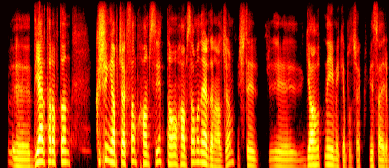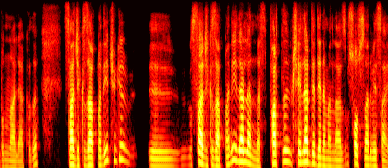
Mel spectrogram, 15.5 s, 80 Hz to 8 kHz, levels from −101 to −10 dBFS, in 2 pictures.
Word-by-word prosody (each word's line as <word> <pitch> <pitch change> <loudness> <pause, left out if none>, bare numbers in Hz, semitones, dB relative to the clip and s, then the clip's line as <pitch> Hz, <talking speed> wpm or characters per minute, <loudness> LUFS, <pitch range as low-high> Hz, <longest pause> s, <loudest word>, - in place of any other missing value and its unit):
Eee, 120 -7 -7
diğer 195 +5 +9
taraftan 190 -2 +2 0.5
kışın 235 -2 0
yapacaksam 185 +2 +3
hamsi. 170 +4 -2
Tamam, 155 -1 +1
hamsi 155 +4 0
ama 190 +1 -3
nereden 160 -8 +3
alacağım 130 +11 -7
işte, 130 -4 -8 0.2
eee, 120 -1 -10 0.3
yahut 140 0 +2
ne 145 0 -6
yemek 125 -6 -5
yapılacak 105 +2 -13 0.2
vs. 120 -1 -10 0.2
bununla 115 -2 -14
alakalı. 105 +8 -11 0.5
Sadece 145 -2 +3
kızartma 140 0 +1
değil 205 +5 -4
çünkü, 215 -3 -8 0.4
ııı, 125 -1 -9 0.4
sadece 160 -3 +4
kızartma 140 +1 -2
ile 220 +7 -4
ilerlenmez. 175 - +2
Farklı 180 +4 +3
şeyler 185 0 +4
de 165 -3 -2
denemen 125 -4 -4
lazım 115 +6 -9
soslar 140 -3 -2
vs. 125 - -14
145 Hz, 140 wpm, -23 LUFS, 125-180 Hz, 0.5 s, diğer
